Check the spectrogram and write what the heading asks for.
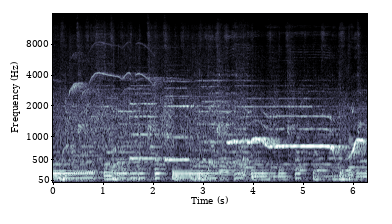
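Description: Live band music with electric guitars over a rhythmic bass line. A high, sliding melody runs near the start, and a long held note bends in the second half.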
